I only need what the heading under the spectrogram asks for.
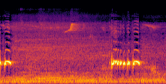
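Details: Wild-caught zebra dove from Tuban, East Java: a short rolling coo followed after a pause by a burst of five quick trilled coos, with a steady low hum behind.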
